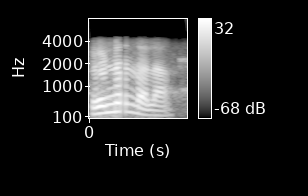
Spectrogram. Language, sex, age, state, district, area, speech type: Telugu, female, 18-30, Telangana, Medchal, urban, conversation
